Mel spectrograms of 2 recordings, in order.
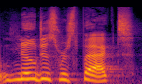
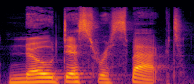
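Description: First: Higher, slow and pointed; mock polite. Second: Very slow, smug; petty sign-off. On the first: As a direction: drag it out with fake courtesy. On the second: Retold or imitated. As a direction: savor the jab. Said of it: "[name] fired back with an Instagram post saying".

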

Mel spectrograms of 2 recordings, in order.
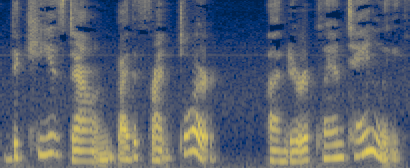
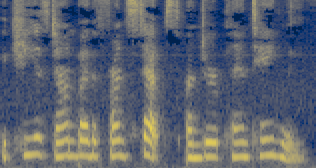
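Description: First: Slow, gentle repetition; gently and slowly. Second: Gentle, high-pitched coaxing; gentlest voice. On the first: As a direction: spell it out patiently, drawing it out slowly. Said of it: "very gently and slowly". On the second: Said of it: "in the gentlest voice". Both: A narrator's reading.

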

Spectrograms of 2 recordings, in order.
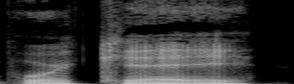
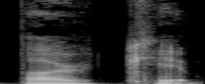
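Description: First: "porque" said as "por-kay"; corrected Spanish. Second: "porque" slipped into "park"; mispronounced Spanish. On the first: Recapper correcting a Spanish word, careful pronunciation. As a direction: say "porque" in full, with an oh. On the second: Recapper sounding out noted Spanish, mispronounced. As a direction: say "porque" with an ah, cut short. Misreads Spanish word, then corrects it. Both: Real, not acted.

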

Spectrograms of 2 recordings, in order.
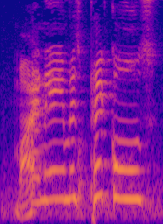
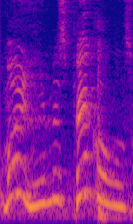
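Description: First: High cartoon-mascot squeak; Mickey Mouse. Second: Exaggerated, very high cartoon mouse; Mickey Mouse. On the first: Introducing Pickles the parrot, sounding like Mickey Mouse. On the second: Repeating Pickles's introduction as a mock Mickey Mouse. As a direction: squeak it in a giggly falsetto. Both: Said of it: "That sounded like Mickey Mouse".

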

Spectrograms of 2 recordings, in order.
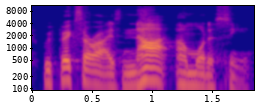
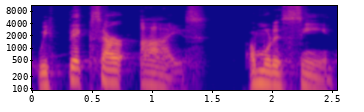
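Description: First: "not" pressed a little harder in the corrected line; stress on not. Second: Said in the usual way. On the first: Real, not acted. Pastor correcting his misquote, slight stress on "not". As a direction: lean on "not" as you fix the slip. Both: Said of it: "I'm sorry".

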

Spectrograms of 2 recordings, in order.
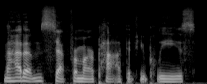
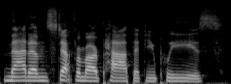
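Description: First: Said in the usual way. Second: Amateur English accent, as read by an American. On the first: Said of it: "How do you not use ... weird accents". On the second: Shown as a demonstration. Redoing Michael's line for the co-host, English accent. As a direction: put on a polite English accent. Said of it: "a lovely accent here".

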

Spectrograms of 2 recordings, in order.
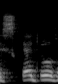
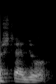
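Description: First: Scheduled with a hard sk start; first variant. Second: Scheduled with a soft sh start; second variant. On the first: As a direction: say scheduled as "sked-juled". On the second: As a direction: say scheduled as "shed-juled". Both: Shown as a demonstration. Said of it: "Do you say scheduled or scheduled".

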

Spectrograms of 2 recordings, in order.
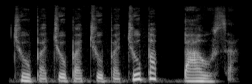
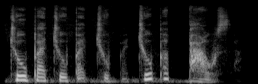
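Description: First: Chupa, chupa at a steady beat, pausa dropped; plain counted rhythm; sucking rhythm demo. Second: Chupa, chupa softer, pausa nearly whispered; soft sucking demo. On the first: Repeating the feeding rhythm for mothers, steady chant. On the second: Showing mothers how real feeding sounds, soft chant. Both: Shown as a demonstration. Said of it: "si tú ves".

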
